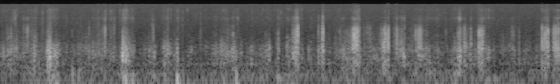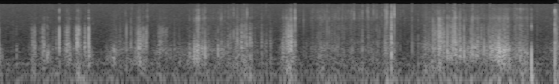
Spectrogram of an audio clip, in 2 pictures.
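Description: A gloved hand works a thin wooden ear pick inside the canal of a small, hollow white silicone dummy ear on a binaural microphone. Close, dense rustling and scratching with quick crackly taps and low muffled thumps fill the clip, growing louder and fuller near the end.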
